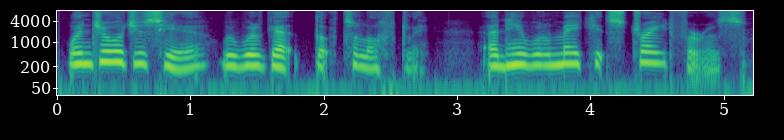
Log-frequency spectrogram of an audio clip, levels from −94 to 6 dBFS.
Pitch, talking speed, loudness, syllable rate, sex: 220 Hz, 195 wpm, -18 LUFS, 4.3 syllables/s, female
